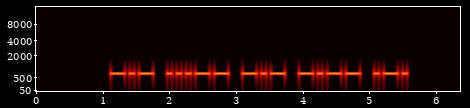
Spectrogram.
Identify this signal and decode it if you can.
Morse code, heard as a keyed tone, about 17 wpm, 700 Hz. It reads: K3KYR
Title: NA SOTA Chaser Callsigns 17wpm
